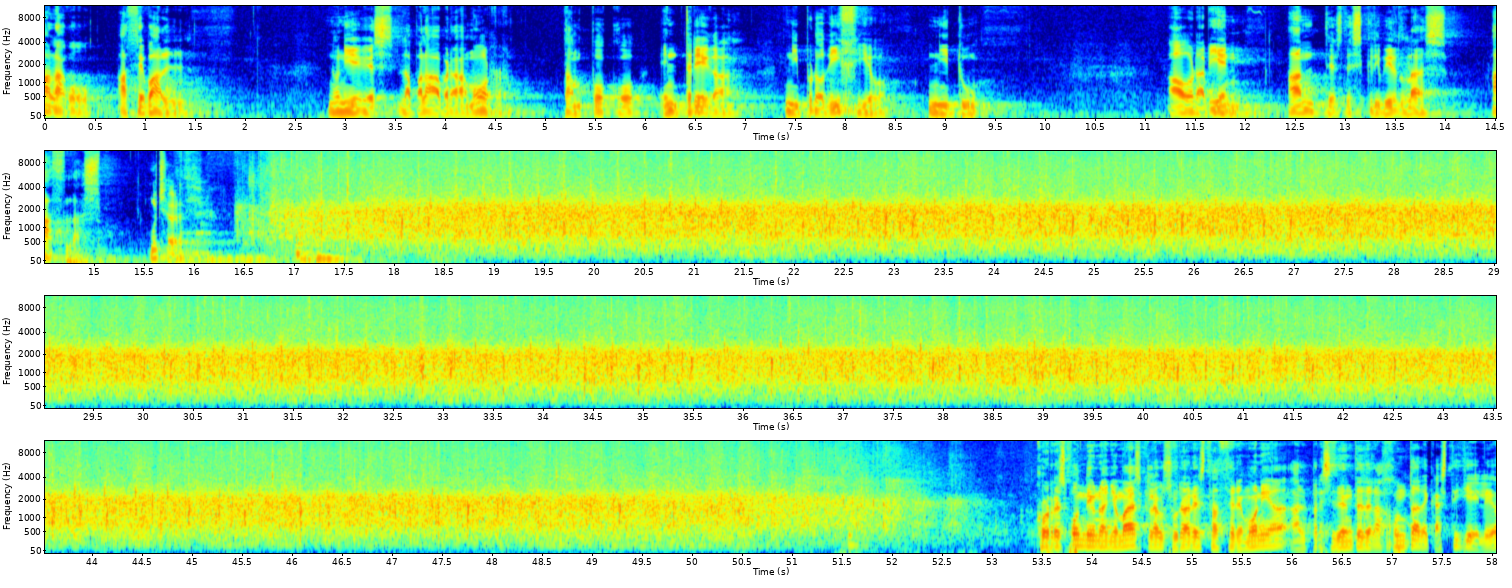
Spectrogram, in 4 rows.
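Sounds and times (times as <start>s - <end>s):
audience applauding: 15.9s - 53.3s.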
